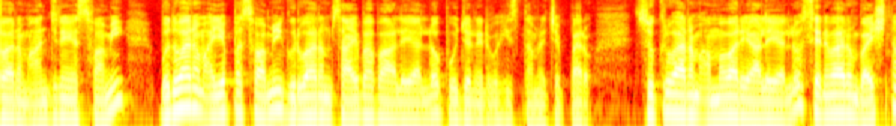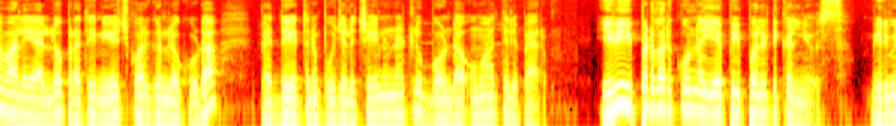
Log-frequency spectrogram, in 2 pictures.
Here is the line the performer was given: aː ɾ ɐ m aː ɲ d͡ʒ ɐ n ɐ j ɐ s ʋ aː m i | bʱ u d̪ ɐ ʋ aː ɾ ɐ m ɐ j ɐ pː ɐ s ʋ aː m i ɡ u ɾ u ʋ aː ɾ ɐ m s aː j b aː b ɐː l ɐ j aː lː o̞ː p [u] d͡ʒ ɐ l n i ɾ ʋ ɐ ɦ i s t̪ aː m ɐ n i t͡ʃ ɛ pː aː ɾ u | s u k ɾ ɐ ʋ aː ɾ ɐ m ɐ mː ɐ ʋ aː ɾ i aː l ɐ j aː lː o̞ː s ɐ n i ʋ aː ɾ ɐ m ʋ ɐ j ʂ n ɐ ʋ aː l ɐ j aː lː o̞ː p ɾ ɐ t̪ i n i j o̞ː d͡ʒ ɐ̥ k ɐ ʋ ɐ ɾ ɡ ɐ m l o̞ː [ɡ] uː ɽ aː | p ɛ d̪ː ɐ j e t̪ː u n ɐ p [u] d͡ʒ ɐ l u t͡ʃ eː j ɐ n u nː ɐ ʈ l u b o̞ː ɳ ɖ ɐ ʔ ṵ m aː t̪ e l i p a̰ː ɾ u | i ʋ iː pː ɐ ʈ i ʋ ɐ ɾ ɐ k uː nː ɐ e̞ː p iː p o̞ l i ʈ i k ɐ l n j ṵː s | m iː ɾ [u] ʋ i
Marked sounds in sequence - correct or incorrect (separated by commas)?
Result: incorrect, incorrect, incorrect, correct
